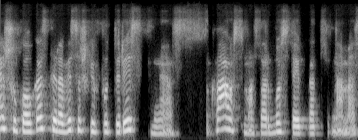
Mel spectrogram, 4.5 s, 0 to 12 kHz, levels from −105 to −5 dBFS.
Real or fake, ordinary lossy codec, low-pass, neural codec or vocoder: fake; Opus, 24 kbps; 10.8 kHz; vocoder, 44.1 kHz, 128 mel bands every 512 samples, BigVGAN v2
